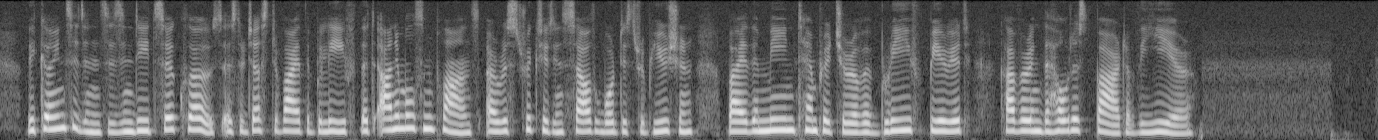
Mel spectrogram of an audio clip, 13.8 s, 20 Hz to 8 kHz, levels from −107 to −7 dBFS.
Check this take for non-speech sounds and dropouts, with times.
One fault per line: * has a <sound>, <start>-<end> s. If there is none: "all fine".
all fine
